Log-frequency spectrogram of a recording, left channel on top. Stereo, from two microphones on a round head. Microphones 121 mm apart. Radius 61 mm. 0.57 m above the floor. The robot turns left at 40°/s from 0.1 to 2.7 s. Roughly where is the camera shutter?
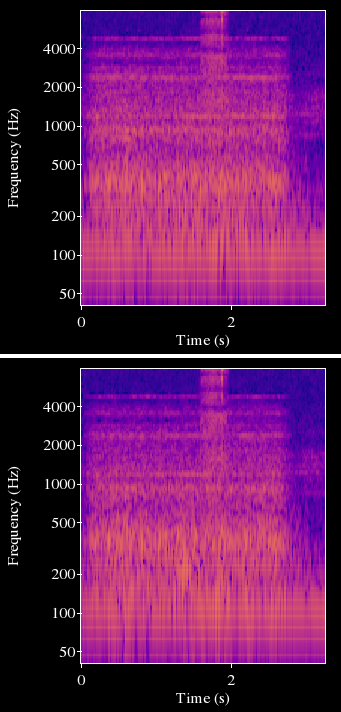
Centre.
